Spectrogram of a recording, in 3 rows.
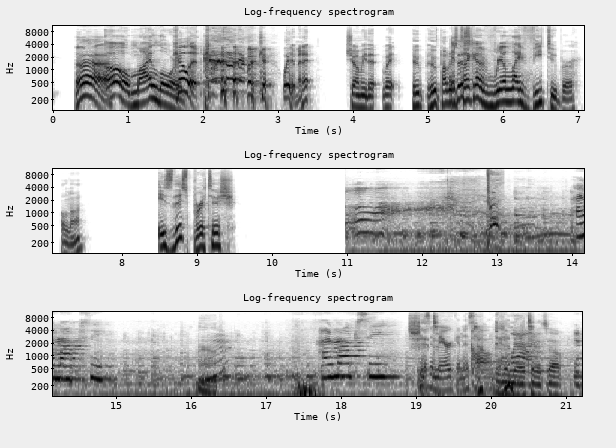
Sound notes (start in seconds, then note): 2.0 laughs; 11.2 robot yawns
